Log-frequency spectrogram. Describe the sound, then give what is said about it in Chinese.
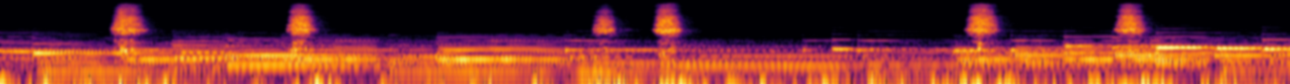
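Six short, breathy sniffs at uneven intervals, each a quick hissy intake of air, over a steady, soft musical backdrop. “那是一种吸气的声音。”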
